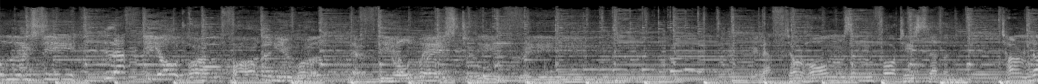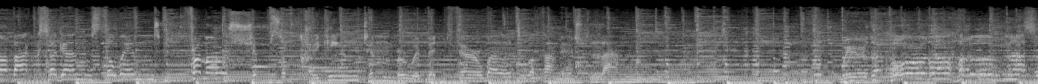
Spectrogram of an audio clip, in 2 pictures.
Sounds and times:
Music: 0.0s - 20.7s.

